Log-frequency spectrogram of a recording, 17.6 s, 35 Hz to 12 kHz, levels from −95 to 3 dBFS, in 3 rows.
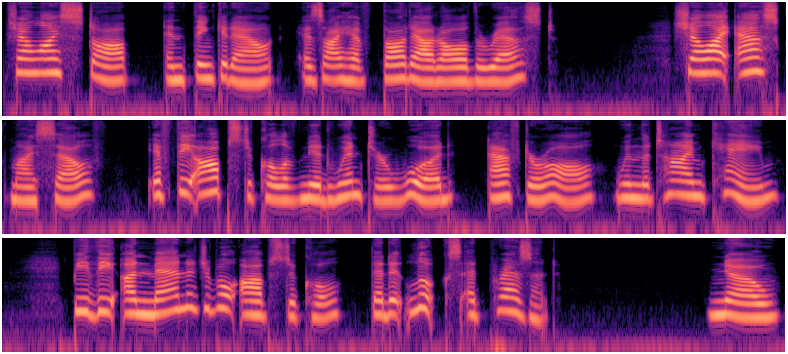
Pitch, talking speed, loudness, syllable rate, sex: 240 Hz, 140 wpm, -19 LUFS, 3.9 syllables/s, female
